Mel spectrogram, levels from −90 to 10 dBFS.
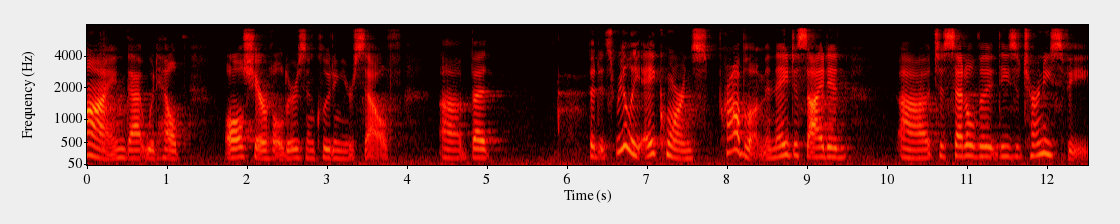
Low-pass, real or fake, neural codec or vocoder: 7.2 kHz; real; none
